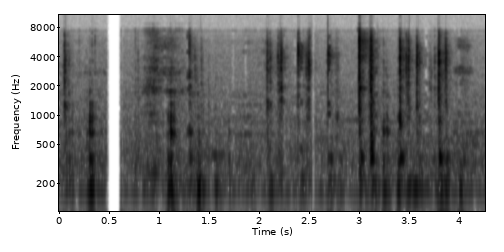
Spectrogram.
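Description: Close, quiet clicking of keys being typed on a computer keyboard, coming in irregular bursts of taps with short pauses and no speech.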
